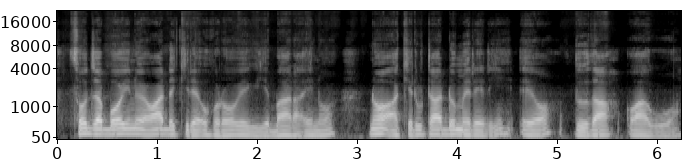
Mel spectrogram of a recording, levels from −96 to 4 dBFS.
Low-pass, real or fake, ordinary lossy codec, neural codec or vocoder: none; fake; none; vocoder, 44.1 kHz, 128 mel bands every 512 samples, BigVGAN v2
